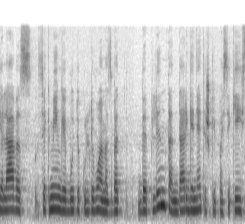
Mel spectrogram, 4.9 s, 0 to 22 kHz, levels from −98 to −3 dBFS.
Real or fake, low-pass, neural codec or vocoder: real; 14.4 kHz; none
